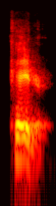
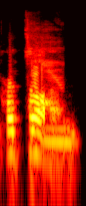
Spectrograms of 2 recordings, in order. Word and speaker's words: Qatar: world is in the country of uh uh catered right I always pronounce that uh u I think incorrectly or incorrectly Qatar now I gota remember that remember rock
